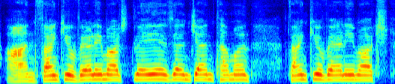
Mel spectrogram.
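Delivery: high, loud showman sign-off; ringmaster's thanks. Acted. Ringmaster thanks ladies and gentlemen after bows, showy announcer voice. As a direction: project grand thanks to the whole audience.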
